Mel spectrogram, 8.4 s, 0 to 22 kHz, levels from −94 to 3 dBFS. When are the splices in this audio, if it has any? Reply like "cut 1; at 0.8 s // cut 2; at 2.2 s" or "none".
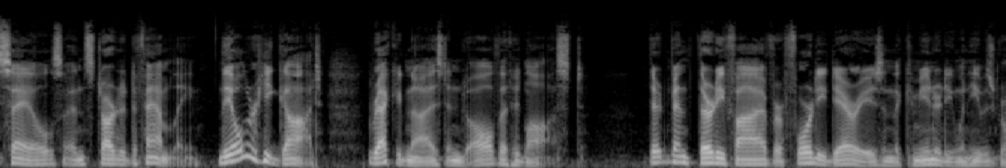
cut 1; at 1.7 s // cut 2; at 3.1 s // cut 3; at 3.9 s // cut 4; at 4.4 s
